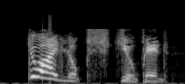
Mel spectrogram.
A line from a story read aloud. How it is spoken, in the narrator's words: snarled Uncle Vernon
